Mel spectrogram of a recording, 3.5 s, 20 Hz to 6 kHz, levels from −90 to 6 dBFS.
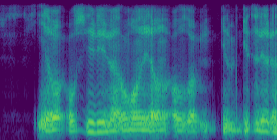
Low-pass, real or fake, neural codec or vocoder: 5.4 kHz; fake; autoencoder, 44.1 kHz, a latent of 192 numbers a frame, MeloTTS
